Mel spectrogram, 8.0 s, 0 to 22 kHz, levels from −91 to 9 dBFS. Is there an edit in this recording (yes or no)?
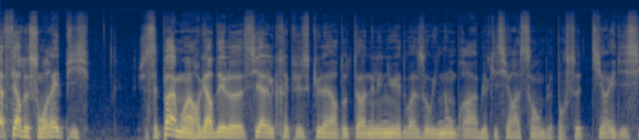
no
